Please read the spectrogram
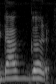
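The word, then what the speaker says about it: डाकघर: की संख्या 44 है डाक गर शब्द का स्वर लोप के कारण हिंदी में उच्चारण होता है डागर डागर इसका उच्चारण क्या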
